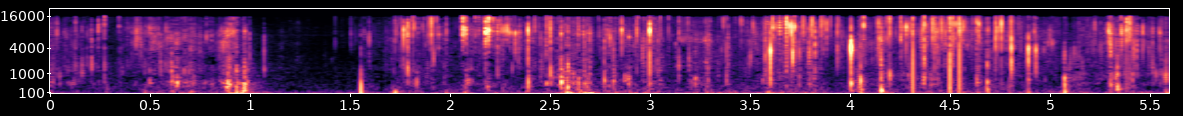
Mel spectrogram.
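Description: Long nails poke and scratch a flat, solid gold glitter slime resting on a table. The result is a dense stream of sharp, bright crunching and crackling clicks with brief crinkly tearing textures over a faint low rumble.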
